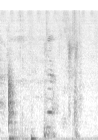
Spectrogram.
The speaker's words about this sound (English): Well, there's no baby slamming doors in the background. God damn it, baby.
